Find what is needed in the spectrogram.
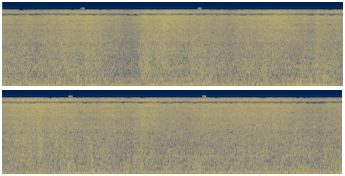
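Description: Boat under way at speed over choppy sea: water rushing and splashing along the hull and wake over a steady low engine drone, with wind buffeting the microphone.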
